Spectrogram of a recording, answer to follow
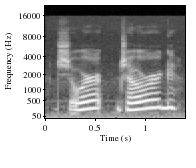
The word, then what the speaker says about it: Joerg: So, the person that made this for the book is called Faye Jorg. Her last name is spelled Joerg.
